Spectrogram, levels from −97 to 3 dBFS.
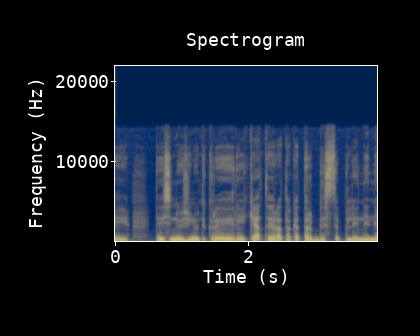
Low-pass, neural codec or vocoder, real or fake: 14.4 kHz; none; real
